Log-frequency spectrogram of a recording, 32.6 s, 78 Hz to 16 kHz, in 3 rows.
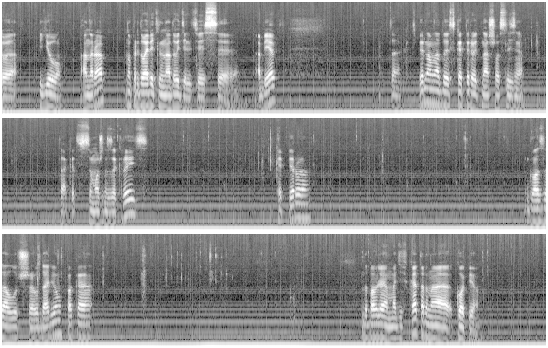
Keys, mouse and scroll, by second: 13.3 click, 14.6 click, 16.3 shift+d, 17.2 right click, 17.2 click, 18.6 Tab, 19.4 middle click, 20.0 scroll up 4, 20.9 right click, 21.6 shift+right click, 23.0-25.3 ctrl+KP_Add, 25.3 Delete, 26.4 Tab, 26.6 scroll down 3, 26.8 middle click, 30.6 click, 31.4 click.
